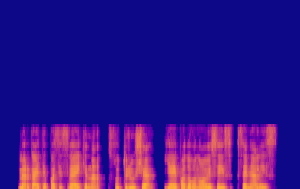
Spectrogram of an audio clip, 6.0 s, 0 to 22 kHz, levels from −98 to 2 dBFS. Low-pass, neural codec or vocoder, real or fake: 7.2 kHz; none; real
